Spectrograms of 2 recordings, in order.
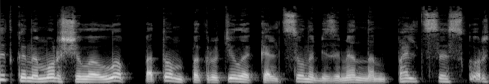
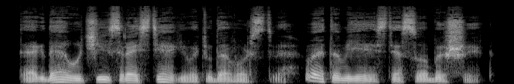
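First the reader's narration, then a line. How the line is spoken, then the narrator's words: Whispered. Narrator (Russian): прошептал Ричард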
